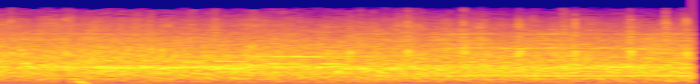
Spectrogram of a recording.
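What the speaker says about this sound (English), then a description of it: "Crowd loving it." Crowd at a cricket stadium applauding steadily during a Test match, a dense continuous clatter of clapping with some cheering, moderately loud throughout.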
